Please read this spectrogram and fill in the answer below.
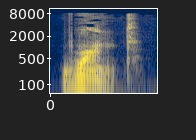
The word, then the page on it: want: British English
